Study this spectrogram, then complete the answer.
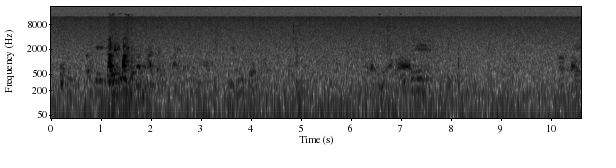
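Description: Young men call out to each other at a distance.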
